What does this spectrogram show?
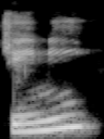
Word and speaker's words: Jaime: It's spelled like Jaime, but she's from Canada, so I'm thinking it's just Jamie.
